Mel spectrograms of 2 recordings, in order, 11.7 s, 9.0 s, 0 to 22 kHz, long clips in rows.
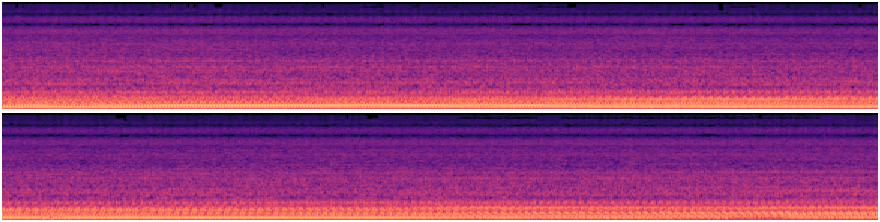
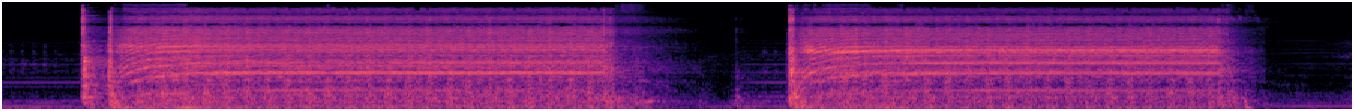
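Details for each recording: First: Turbo 3400 engine (Z24), plugs gapped 0.035, very first start after a year of work: steady fast idle, smooth low hum, no knocks; idling high, owner wonders about a vacuum leak. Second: Z24 turbo 3400 engine on its first start attempt after a rebuild, cranked with plugs out, injectors unplugged and fuel pump fuse pulled. Two even, fast starter bursts of about 3.5 seconds each, turning freely without labouring. Compression is about 160 psi; normal cranking.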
